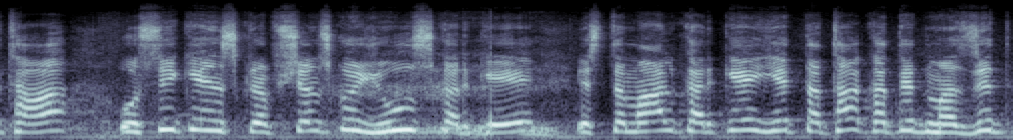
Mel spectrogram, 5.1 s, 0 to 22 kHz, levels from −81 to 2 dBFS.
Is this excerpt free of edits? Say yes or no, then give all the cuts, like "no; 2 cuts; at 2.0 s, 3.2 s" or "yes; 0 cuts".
yes; 0 cuts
